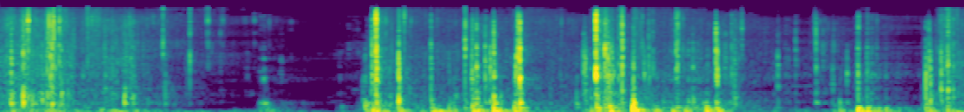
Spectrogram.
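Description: A clear plastic muesli bag full of granola has its empty top film rubbed and crinkled between the fingertips. Dense, broadband crackles and crunches come in bursts, with a brief quiet pause near the middle. The crinkles are sharp and dry, with a soft low rustle underneath.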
